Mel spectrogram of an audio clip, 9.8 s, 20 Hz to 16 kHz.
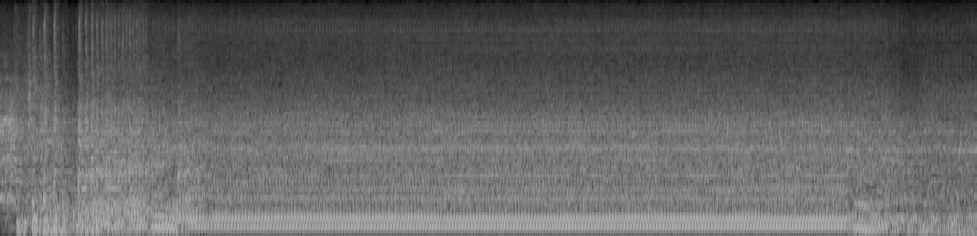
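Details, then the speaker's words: Vulcan Outlaw 195 welder/generator after muffler repair (new exhaust gasket, rear support fixed, threadlocker on manifold bolts): catches into an even steady drone, much quieter, no rattle or buzzing; normal running. "wow so I know it's hard to tell off this video but uh it is running so much quieter"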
